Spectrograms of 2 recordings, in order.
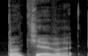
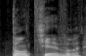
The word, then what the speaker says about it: Penthièvre: Et on m'annonce également que le fort de Penthièvre se prononce bien Penthièvre et non, mea culpa, Penthièvre.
